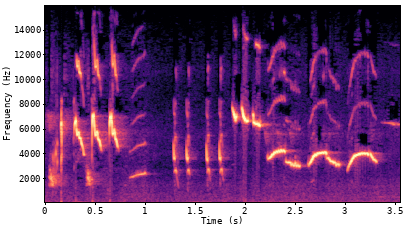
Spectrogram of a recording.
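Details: Caged-bird training audio of a grey-cheeked bulbul in vigorous song: a few sharp chirps and clipped notes, then a run of loud, arched whistled slurs repeated about every half second.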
